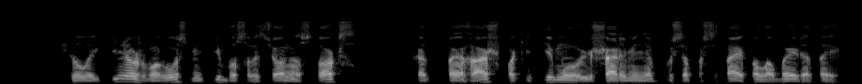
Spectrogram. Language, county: Lithuanian, Marijampolė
